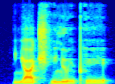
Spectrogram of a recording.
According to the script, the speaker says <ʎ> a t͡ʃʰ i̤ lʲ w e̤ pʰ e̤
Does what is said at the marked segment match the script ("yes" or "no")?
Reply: yes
